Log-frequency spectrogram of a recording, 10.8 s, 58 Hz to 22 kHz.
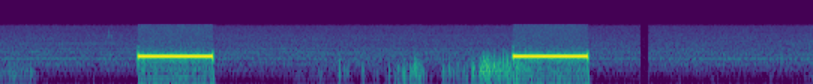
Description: Ringback tone (Europe, 425 Hz).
